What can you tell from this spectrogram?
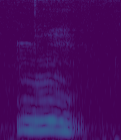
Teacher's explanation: when we say the vowel sound e, like in the word knee, we see here that our lips are unrounded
